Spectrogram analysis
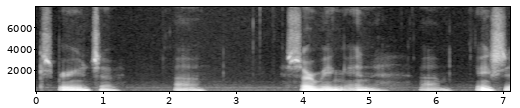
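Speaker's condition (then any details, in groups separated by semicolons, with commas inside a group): ALS; affects chest and throat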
